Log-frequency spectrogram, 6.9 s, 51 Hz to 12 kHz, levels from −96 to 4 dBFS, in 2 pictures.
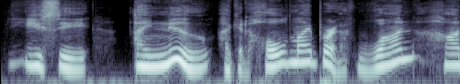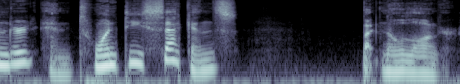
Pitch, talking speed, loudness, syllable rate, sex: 160 Hz, 150 wpm, -18 LUFS, 4.1 syllables/s, male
